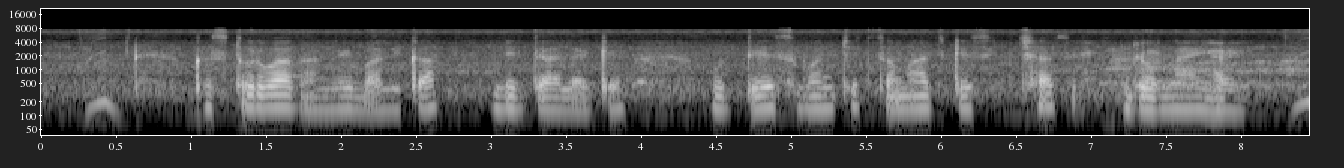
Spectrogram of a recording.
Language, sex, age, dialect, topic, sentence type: Magahi, male, 25-30, Western, banking, statement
